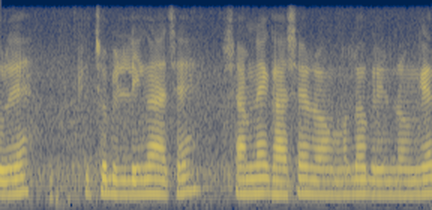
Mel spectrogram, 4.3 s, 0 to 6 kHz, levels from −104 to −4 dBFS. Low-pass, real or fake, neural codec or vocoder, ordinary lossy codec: 5.4 kHz; real; none; none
